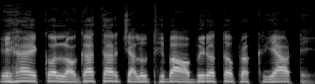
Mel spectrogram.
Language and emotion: Odia, neutral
